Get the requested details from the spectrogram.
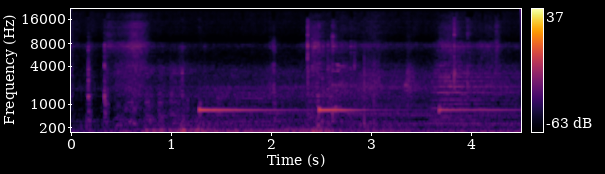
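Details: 2021 Chevy Trailblazer after coolant flow control valve replacement for P3075/P0198/P0128 and coolant learn/reset: engine catches and settles to a smooth steady idle with dash chimes; healthy.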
